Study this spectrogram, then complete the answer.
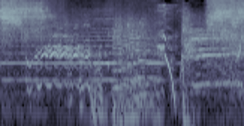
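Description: A horse gives a loud, close whinny with a wavering, rising-and-falling pitch, followed by a sharp descending neigh near the end.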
